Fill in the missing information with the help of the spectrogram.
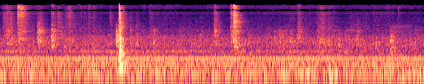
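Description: A laundry machine running with a steady hum, overlaid by scattered clacks and knocks of a door or lid being handled. The loudest is a single sharp knock a little under two seconds in.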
